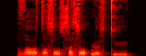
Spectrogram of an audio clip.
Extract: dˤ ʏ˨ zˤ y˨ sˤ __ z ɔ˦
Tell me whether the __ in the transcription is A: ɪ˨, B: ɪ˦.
B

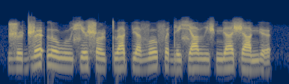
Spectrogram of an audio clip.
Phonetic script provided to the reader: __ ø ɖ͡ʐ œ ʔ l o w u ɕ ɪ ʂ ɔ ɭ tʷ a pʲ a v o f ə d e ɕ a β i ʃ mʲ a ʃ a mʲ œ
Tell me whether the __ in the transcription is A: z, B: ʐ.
B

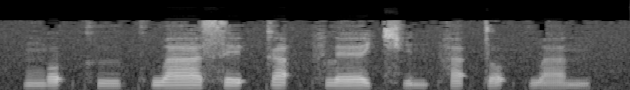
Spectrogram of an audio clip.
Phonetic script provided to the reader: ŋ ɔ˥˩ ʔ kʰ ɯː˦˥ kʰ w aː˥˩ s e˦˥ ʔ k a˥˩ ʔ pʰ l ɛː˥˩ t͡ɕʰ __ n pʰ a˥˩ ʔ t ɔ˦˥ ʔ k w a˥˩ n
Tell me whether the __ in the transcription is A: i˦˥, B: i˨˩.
B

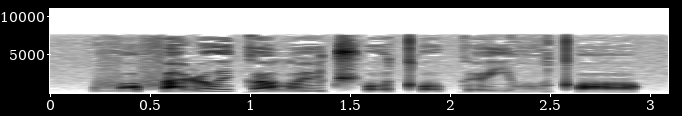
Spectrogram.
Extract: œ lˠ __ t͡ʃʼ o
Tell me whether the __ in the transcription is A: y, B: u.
A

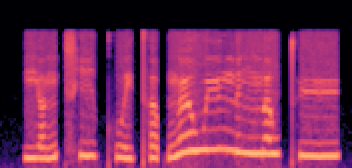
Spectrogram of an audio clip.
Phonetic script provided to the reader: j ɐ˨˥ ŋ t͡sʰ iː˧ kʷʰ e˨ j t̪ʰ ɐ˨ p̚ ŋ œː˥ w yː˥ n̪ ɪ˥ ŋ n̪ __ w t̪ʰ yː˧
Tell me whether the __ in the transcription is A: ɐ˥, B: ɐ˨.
A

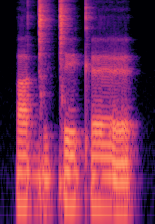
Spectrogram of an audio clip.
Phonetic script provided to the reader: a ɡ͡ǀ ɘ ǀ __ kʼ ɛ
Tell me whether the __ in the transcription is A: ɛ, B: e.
B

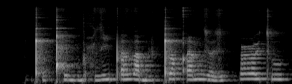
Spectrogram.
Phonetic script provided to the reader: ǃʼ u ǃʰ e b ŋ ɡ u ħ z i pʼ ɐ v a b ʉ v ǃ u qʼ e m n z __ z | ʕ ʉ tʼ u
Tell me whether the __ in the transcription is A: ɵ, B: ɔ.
A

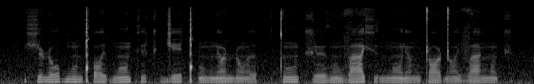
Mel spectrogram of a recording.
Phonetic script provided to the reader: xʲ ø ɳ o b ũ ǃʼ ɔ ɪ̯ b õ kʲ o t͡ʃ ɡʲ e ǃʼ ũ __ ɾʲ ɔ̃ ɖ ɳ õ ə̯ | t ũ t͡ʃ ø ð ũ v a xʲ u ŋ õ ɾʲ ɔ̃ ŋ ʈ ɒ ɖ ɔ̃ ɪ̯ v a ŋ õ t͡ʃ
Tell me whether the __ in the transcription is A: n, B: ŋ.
B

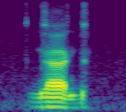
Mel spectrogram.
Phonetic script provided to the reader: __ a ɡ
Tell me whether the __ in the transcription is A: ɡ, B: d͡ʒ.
A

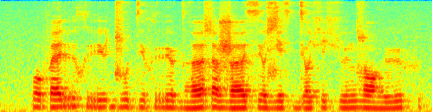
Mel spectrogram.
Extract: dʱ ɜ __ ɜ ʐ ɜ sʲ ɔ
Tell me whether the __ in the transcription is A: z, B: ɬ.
B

